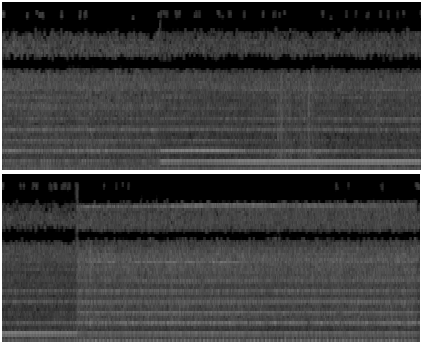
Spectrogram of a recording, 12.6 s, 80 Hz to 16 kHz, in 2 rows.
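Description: HH-60 Black Hawk helicopter heard from inside the cabin in flight: a steady high whine over a dense rotor and engine rumble. About seven seconds in it gets louder, with a fast, even beat from the rotor.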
